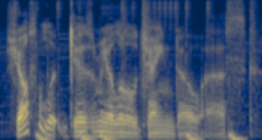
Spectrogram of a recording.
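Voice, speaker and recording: A man's voice: sits low, sing-song, moderate pace, soft background music. A man streaming a game with casual live reaction commentary, slangy, joking and incredulous in manner.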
